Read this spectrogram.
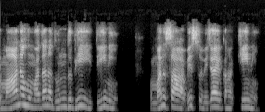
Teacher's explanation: इसमें उन्होंने सारे ज्यादातर शब्द जो है वो दीर्घ स्वर वाले, दीर्घ इकार, धुंधुवी में दीर्घ ई है, दीनी में दीर्घ ई है, कीनी में, मनसा में दीर्घ आकार है।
